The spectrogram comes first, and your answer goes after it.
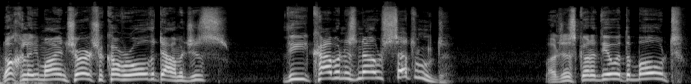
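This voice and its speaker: An actor playing an eccentric, deadpan office hand in a comedy audio drama, telling things in a folksy, drawn-out way. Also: male voice, extremely high pitch, dry recording, full character voice.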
